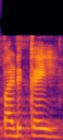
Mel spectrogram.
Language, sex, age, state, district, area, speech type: Tamil, female, 18-30, Tamil Nadu, Thanjavur, rural, read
